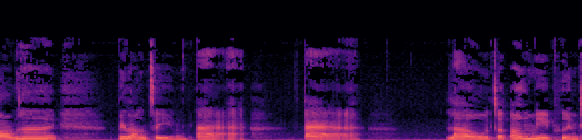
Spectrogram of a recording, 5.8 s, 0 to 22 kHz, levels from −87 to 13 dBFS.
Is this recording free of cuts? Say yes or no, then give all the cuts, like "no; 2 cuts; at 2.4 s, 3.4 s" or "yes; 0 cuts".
yes; 0 cuts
